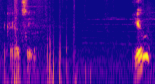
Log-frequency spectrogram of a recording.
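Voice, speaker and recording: A man's voice: sits low, wildly swooping pitch, drawn-out words, gravelly, mellow, husky. A man doing casual game reaction commentary, talking to himself expressively as he plays. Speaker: gaming video host. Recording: game music behind voice.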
